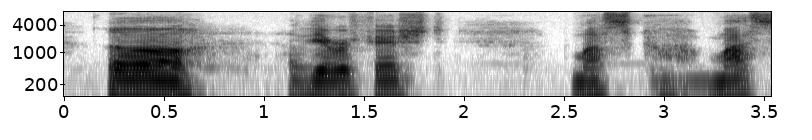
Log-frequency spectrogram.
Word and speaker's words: Muskoka: Oh, have you ever fished muskoka? How do you pronounce that?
